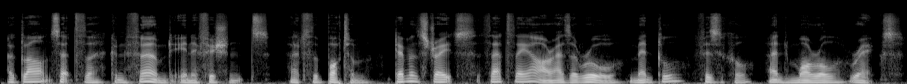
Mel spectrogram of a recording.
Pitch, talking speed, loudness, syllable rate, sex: 100 Hz, 140 wpm, -20 LUFS, 4.4 syllables/s, male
